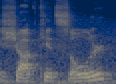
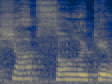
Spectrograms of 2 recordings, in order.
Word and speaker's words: Shop Solar Kit: He's like, "Shop solar kit, why do you say it wrong?"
